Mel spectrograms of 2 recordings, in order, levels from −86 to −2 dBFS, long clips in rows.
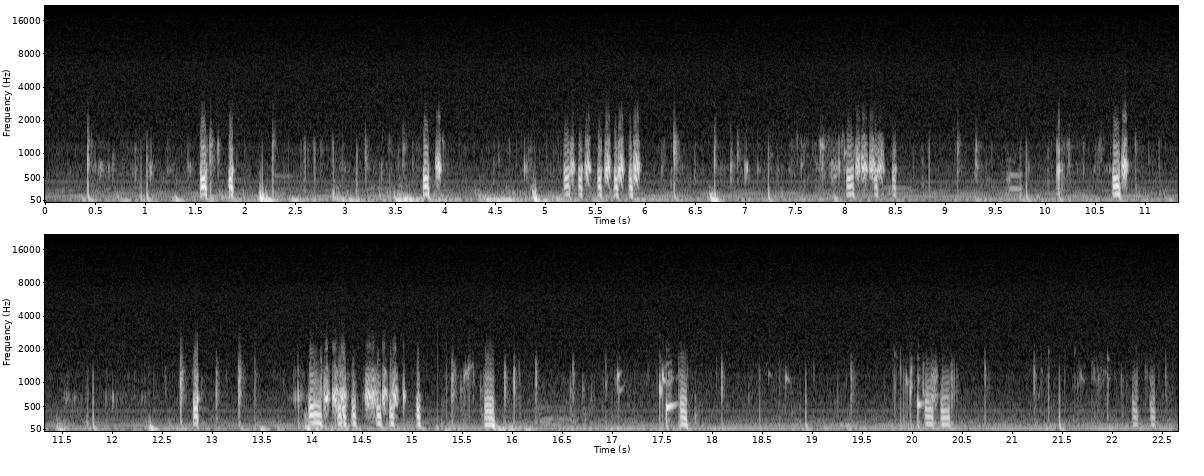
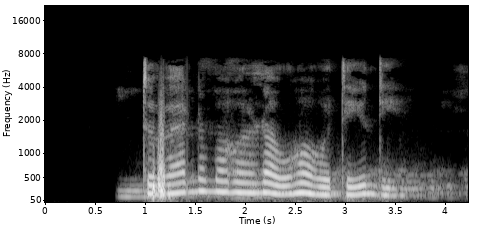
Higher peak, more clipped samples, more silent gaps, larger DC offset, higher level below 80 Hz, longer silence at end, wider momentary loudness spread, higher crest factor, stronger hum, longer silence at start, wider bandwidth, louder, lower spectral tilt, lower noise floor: about the same, 0 dBFS vs -2 dBFS; neither; neither; neither; first, -28 dBFS vs -46 dBFS; about the same, 0.05 s vs 0 s; first, 22 LU vs 12 LU; first, 20 dB vs 14 dB; first, 60 Hz at -40 dBFS vs none; second, 0.1 s vs 0.75 s; first, 11 kHz vs 7.6 kHz; second, -20 LUFS vs -17 LUFS; first, -10.5 dB/octave vs -7 dB/octave; about the same, -40 dBFS vs -38 dBFS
